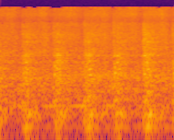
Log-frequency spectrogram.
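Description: Running footfalls striking a motorised treadmill belt, about three strikes a second, over the steady noise of the treadmill's motor and belt at a fast running pace.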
